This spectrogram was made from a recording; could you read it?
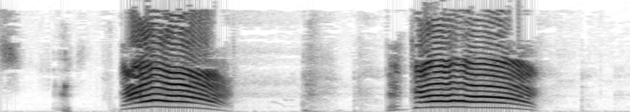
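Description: Two loud, drawn-out calls of the Cape Barren Goose, a goose found almost only on Phillip Island, each a nasal, bleating honk that rises then falls in pitch, separated by a short pause with faint low noises in between.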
